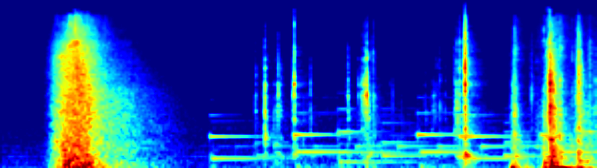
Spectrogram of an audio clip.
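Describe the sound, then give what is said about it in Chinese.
The entrance door lock being unlocked: a soft whoosh, then a pause, then a run of small metallic clicks and clinks that ends in heavier thunks. “玄关传来开锁的声音”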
